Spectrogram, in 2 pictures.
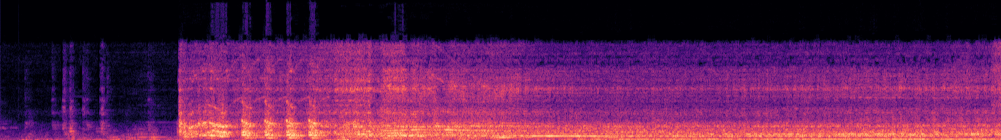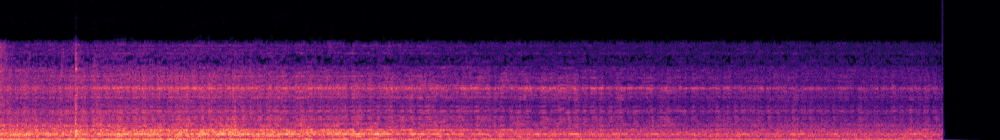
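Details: Engine started after a starter replacement; brief quick cranking, then it catches at once and settles into a smooth steady idle: clean, normal start.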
